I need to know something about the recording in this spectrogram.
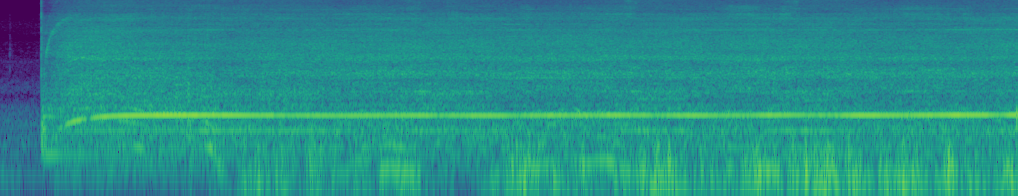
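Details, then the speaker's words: Vacuum cleaner with a brush roll that seems recently replaced: steady motor roar with even mid-pitched whine, no burning smell; the brush roll belt is super loose and slips really bad. "thankfully this one doesn't have any belt burning smell it just slips really bad"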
